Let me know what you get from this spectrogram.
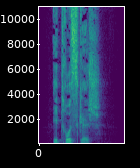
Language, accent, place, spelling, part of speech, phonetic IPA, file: German, Germany, Berlin, etruskisch, adjective, [eˈtʁʊskɪʃ], De-etruskisch.ogg
- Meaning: Etruscan (related to ancient Etruria)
